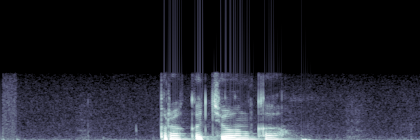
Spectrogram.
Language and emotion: Russian, neutral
